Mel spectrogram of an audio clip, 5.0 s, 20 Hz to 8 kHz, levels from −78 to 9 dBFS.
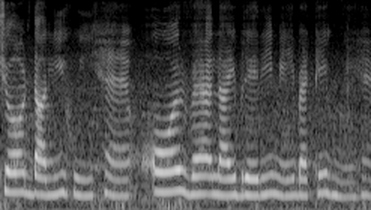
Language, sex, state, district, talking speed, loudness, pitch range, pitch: Hindi, female, Punjab, Pathankot, 120 wpm, -15 LUFS, 235-270 Hz, 245 Hz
